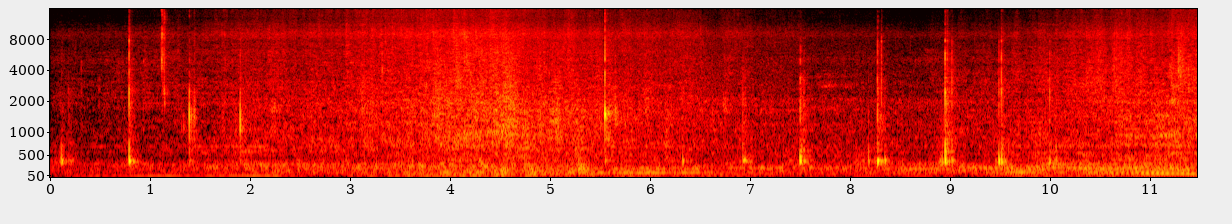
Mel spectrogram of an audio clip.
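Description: Close-up chewing of something dry and crunchy: irregular sharp crunches, a few seconds apart at most, over a steady hiss that swells up around the middle.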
